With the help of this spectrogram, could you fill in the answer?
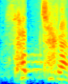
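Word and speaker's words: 葉: 그 섭자가 잎사귀 엽자인데 요새 전부 사학자들도 이걸 엽이라고 읽어. 그건 한자 자전으로 읽는 거지. 근데 논어에서 반드시 인명을 쓸 때에는 특수성으로 그거는 섭이라고 그랬어요. 논어에 섭공이 나와요. 엽자인데 섭이라고 불러.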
